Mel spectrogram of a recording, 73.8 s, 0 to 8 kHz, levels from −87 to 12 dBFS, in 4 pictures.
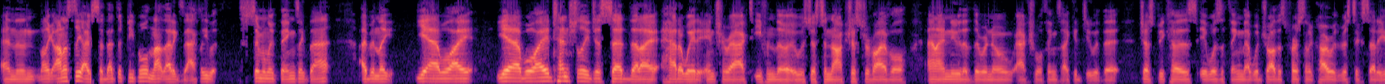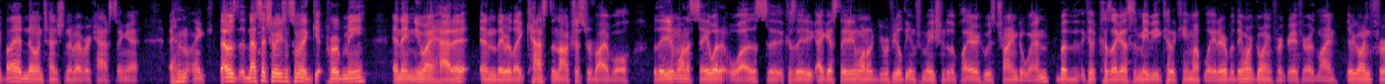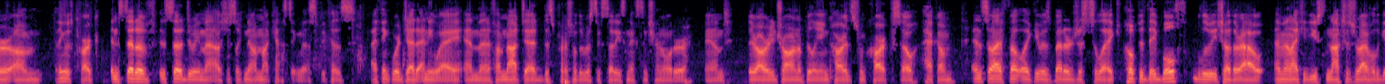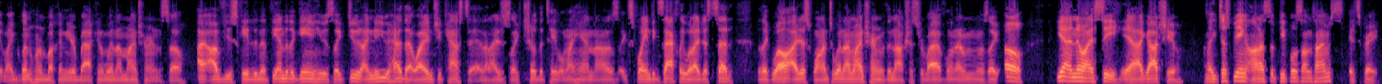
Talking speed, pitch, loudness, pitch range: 270 wpm, 95 Hz, -18 LUFS, 90-105 Hz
